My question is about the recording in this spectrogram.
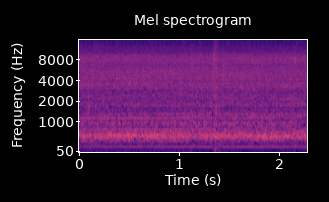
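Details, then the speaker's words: FA-400 solder fume extractor fan after being disassembled and reinstalled: smooth, even airy whoosh with steady low hum, no more clackety tractor-like motor noise or rattle; fan now runs normally with strong suction. "it's now firing on all cylinders no more clackety clackety noise actually sounds like a fan should right"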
